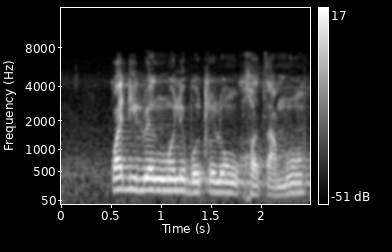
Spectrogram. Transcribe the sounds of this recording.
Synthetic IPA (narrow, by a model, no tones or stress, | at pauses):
kʼwadilweŋ̩molɪbʊt͡ɬʼʊloŋ̩q͡χʰɔt͡sʼa̰mo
